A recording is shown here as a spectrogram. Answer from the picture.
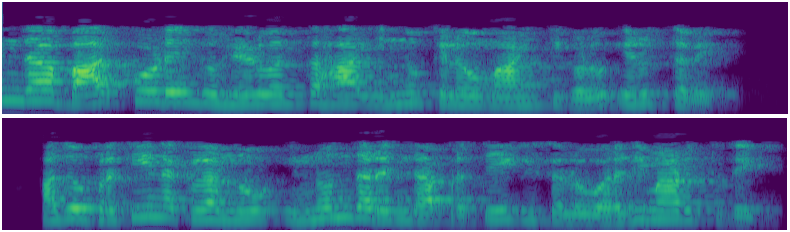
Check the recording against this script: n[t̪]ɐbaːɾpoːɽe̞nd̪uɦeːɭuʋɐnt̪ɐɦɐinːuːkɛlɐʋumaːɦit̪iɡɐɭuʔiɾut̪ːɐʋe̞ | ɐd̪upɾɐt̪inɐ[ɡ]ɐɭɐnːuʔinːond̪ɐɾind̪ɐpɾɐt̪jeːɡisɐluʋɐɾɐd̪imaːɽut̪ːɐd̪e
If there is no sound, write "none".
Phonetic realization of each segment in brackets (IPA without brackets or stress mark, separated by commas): d̪, k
